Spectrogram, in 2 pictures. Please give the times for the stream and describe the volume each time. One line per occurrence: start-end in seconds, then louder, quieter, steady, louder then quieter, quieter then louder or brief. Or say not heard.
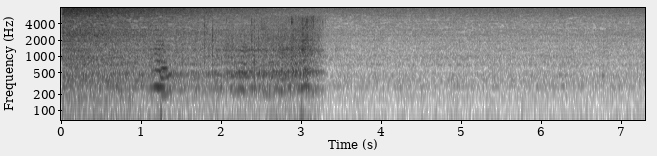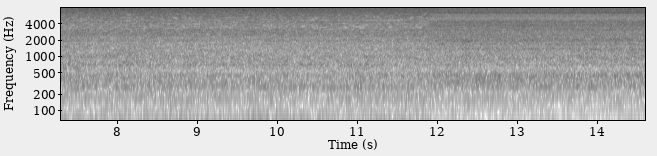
0.0-14.5 quieter.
